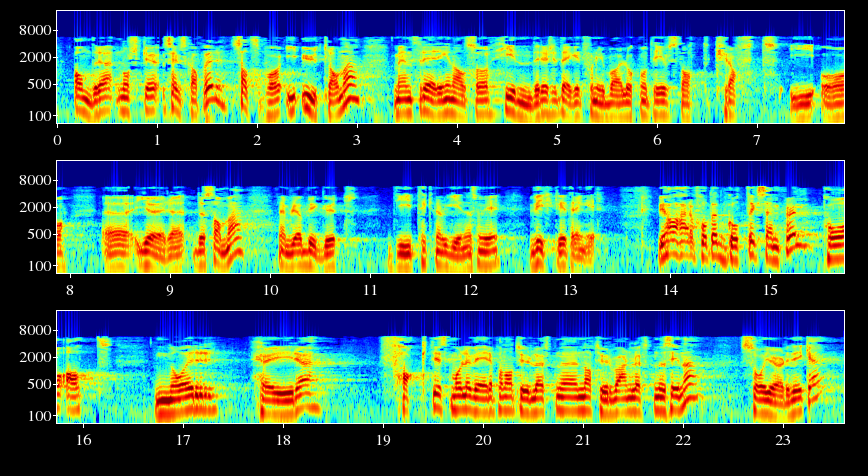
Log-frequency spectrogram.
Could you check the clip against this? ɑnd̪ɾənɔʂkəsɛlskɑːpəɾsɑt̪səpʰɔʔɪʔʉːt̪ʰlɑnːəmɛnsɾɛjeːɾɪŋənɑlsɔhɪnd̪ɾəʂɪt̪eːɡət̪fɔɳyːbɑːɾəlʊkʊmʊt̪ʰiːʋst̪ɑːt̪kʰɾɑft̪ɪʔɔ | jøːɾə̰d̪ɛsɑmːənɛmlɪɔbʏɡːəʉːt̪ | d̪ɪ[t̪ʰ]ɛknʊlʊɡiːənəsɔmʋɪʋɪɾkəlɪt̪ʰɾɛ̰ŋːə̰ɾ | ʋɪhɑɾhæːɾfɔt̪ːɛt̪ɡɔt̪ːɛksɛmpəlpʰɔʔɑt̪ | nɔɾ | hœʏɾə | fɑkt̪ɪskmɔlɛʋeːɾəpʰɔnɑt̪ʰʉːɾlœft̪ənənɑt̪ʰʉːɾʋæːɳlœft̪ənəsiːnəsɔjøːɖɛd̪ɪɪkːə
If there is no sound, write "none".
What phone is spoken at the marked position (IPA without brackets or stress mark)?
t̪ʰ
